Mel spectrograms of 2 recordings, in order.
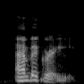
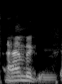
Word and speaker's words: ambergris: Ambergris. No, I think the S is silent if you're a Frenchman. – Ambergris.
